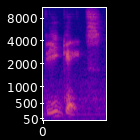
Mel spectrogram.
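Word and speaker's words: Wie geht's: speak German Kleiner shriber the phrase We Gates pronounced V Gates is indeed the correct and common way to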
